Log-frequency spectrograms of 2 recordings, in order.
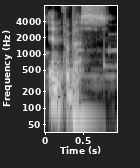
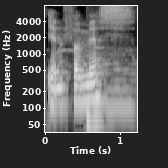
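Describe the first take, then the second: First: The last syllable has a schwa, said quickly. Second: The last syllable sounds like miss, said slowly. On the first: "when we speak more quickly, that also becomes the schwa sound" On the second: "If you're speaking slowly, the last syllable might sound like miss"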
